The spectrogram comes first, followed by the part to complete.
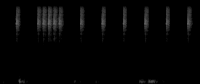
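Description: Programmed drum-machine hi-hats ticking in fast, even sixteenths at 140 BPM, auto-panned from side to side. There is a short burst of rapid hits about half a second in.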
